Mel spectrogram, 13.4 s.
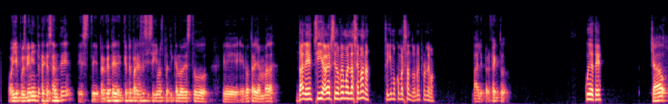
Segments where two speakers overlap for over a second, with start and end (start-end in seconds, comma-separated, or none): none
